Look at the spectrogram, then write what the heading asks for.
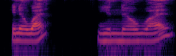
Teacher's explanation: says you know what rather quickly with a stop t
